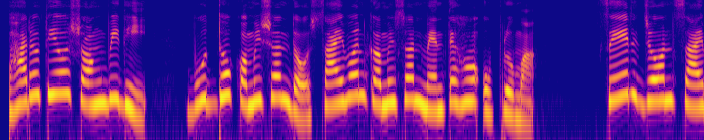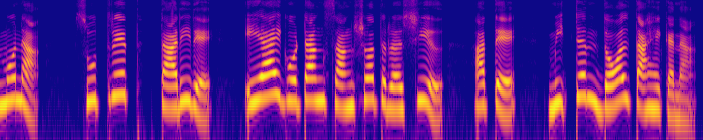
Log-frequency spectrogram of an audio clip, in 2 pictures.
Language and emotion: Santali, neutral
